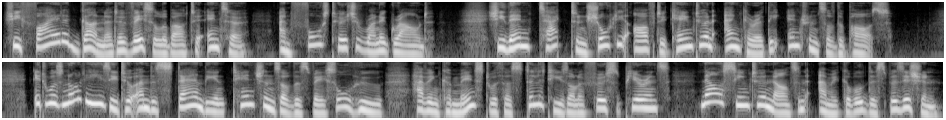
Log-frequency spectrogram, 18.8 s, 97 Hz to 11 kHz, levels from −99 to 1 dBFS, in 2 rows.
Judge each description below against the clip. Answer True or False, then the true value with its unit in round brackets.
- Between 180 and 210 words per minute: True (190 wpm)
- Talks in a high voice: True (210 Hz)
